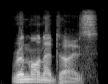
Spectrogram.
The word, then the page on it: remonetize: British English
